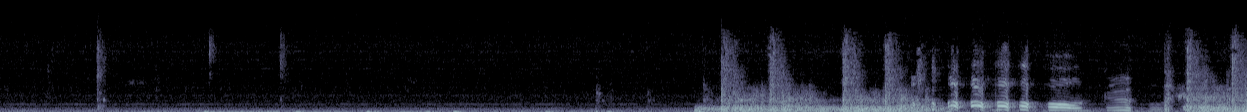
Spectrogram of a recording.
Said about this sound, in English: Man, they got some serious mortars. And if you listen, you can hear it echo. Yeah, they got some serious mortars going on there.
